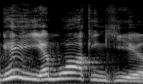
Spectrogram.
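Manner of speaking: imitated New York accent. Speaker imitating a man who sounds like a New Yorker, New Yorker accent. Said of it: "he basically sounds like a New Yorker".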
